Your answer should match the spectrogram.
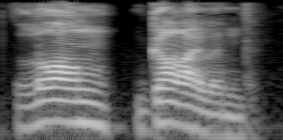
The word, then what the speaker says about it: Long Island: Spoilers: SummerSlam 2002 from Long Island. No, sorry, do that again. From Long Island. There we go. Got to pronounce the G.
